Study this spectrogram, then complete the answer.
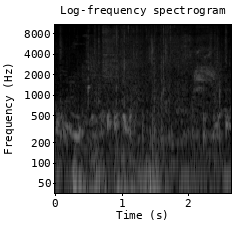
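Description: Low, murmuring coos from an Andhra pigeon, a bad-tempered loft bird, repeat in short pulses over a hiss of background noise, close by and fairly quiet.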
